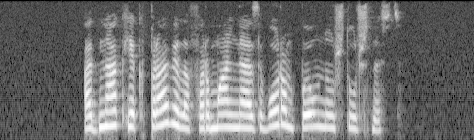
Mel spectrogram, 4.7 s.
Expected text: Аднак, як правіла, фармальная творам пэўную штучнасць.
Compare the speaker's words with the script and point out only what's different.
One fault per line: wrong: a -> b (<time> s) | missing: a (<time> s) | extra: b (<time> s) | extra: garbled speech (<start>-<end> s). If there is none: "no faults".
no faults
